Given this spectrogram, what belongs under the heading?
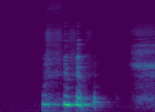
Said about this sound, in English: Oh, God. Watch me burp in the middle of the recording.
